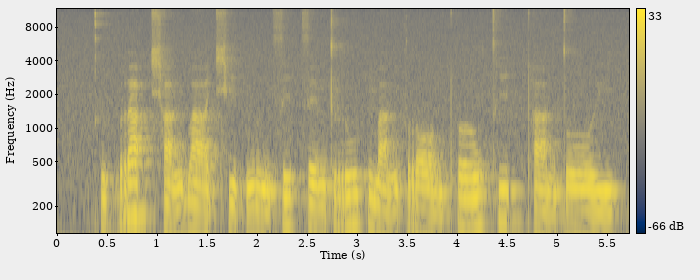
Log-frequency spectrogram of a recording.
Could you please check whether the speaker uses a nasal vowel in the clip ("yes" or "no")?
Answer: no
